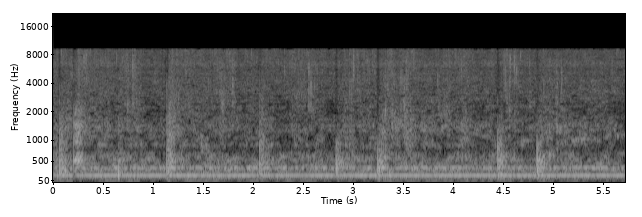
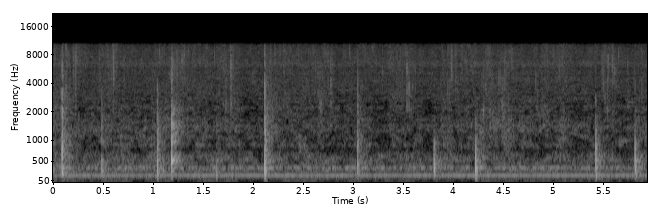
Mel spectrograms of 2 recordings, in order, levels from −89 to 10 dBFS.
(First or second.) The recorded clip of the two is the first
